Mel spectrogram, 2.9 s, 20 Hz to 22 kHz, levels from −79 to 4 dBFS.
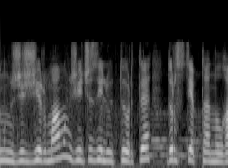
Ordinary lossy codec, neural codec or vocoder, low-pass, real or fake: none; none; none; real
